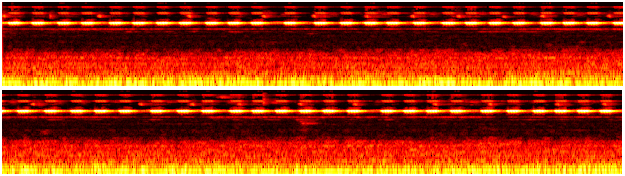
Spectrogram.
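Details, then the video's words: High, ringing cricket chirps repeat about three times a second without pause, recorded on a summer night in the Peloponnese, Greece, with a portable digital recorder; a soft low hum lies beneath. "Crickets Sound Effect"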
